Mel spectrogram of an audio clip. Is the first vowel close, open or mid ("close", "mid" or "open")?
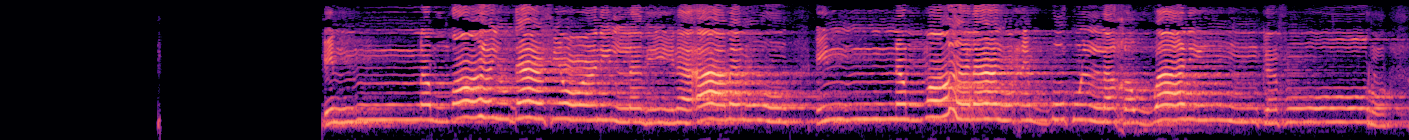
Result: close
